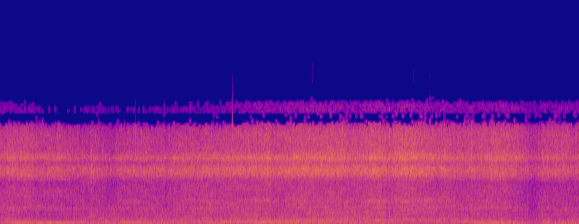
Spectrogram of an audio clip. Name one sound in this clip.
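A race car engine roars loudly up close, its pitch rising and falling with the throttle.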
